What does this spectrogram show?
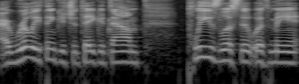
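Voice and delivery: plain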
